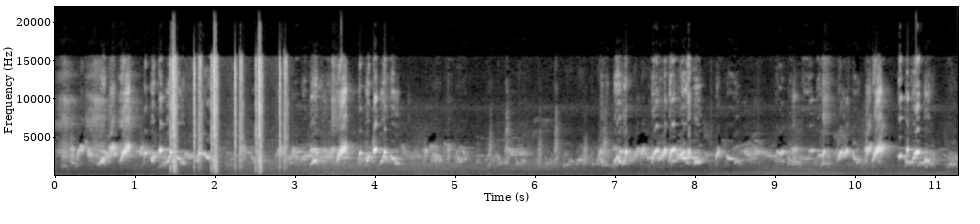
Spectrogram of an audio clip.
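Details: Red-whiskered bulbul trained for contest singing, worked up and singing busily: continuous rich chattering whistles, with a few sharp clicks or taps early on and a quieter gap midway.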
